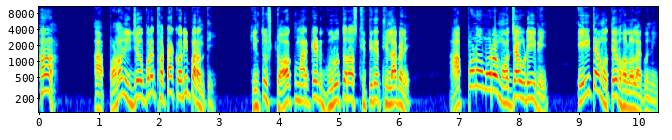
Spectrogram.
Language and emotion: Odia, disgusted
